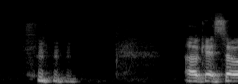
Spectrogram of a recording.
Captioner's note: laughs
